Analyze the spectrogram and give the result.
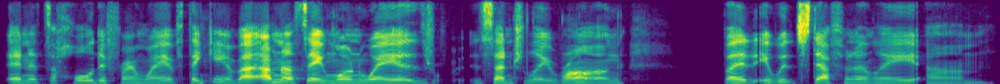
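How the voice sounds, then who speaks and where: A woman in her thirties speaks as a podcast guest, her voice low and roughened by a steady gravelly fry. She talks casually and reflectively, thinking aloud and stopping for small fillers. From Sweden, grew up in Alabama. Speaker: podcast guest, film producer and motorcyclist. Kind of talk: casual conversational interview.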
